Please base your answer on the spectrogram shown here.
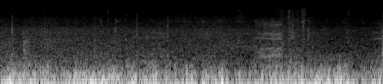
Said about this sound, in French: Alors j'ai réussi à marcher jusqu'au bout du bout. Il y a un vent à décorner les bœufs comme on dit.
